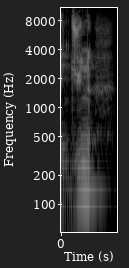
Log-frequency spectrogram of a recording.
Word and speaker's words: Dune: 1 40000 à savoir dune si on le prononce à l'anglaise mais dune dans notre beau pays qui est la France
